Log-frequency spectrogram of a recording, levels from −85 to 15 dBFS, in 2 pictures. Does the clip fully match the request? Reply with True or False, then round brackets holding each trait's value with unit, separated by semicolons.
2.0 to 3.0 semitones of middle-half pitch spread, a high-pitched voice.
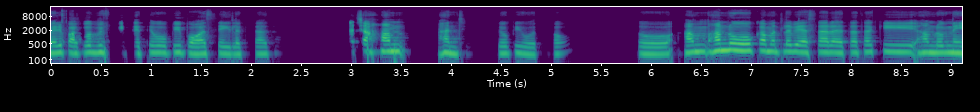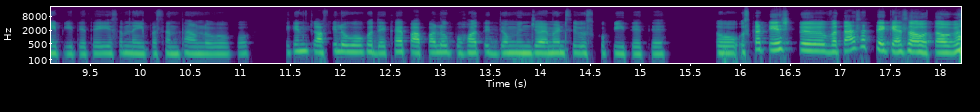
True (2.7 semitones; 205 Hz)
